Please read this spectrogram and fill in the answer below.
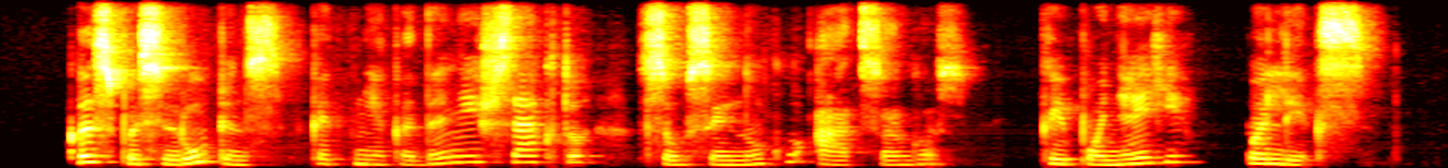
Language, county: Lithuanian, Vilnius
